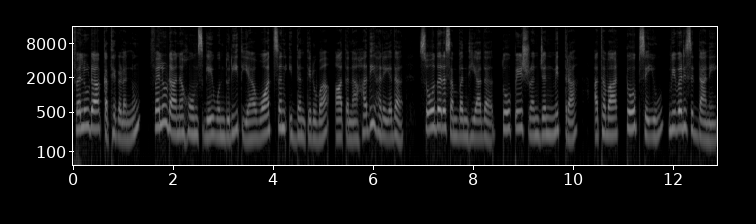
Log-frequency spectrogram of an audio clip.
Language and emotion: Kannada, neutral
